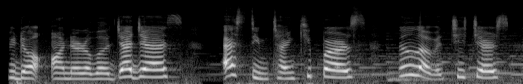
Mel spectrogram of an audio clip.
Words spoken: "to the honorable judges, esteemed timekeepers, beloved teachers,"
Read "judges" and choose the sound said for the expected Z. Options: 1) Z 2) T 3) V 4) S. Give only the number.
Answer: 4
